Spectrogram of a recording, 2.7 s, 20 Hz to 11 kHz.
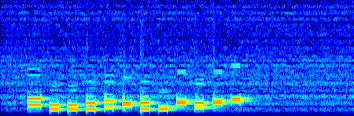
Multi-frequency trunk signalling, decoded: KP 2248641050 ST

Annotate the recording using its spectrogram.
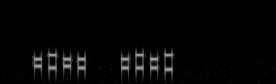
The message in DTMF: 7674 4643

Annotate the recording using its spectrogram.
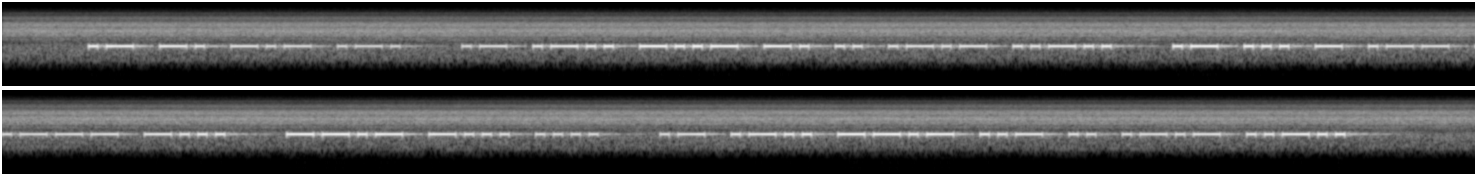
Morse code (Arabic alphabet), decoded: انكر الصنيعه استوجب قبح القطيعه

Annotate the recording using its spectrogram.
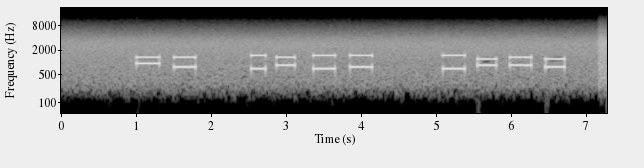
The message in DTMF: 05 3836 3784

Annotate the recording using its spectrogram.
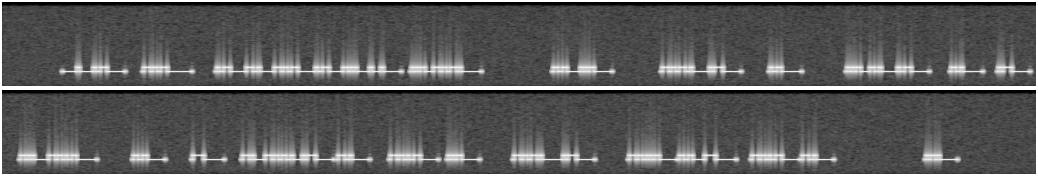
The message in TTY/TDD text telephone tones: A MAN MARKS HIS NEWSPAPER WITH PEN AS HE SIT AND

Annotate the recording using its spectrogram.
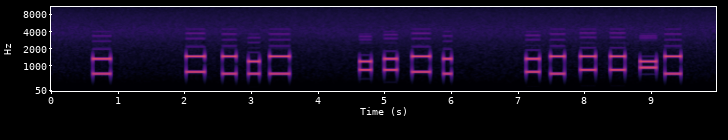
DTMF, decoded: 2 6313 7862 5399*3

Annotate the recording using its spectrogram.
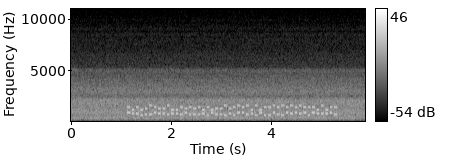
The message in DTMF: #7915B#88B776065673*55A83D#B7A*33D6A#C#C#3#7C7#6

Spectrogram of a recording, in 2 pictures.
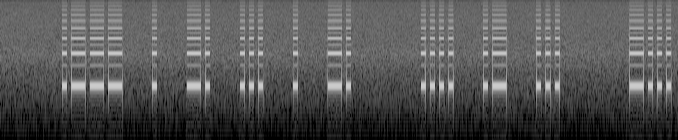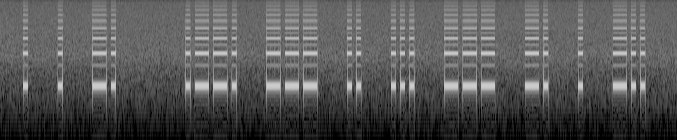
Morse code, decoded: JENSEN HAS BEEN POISONED

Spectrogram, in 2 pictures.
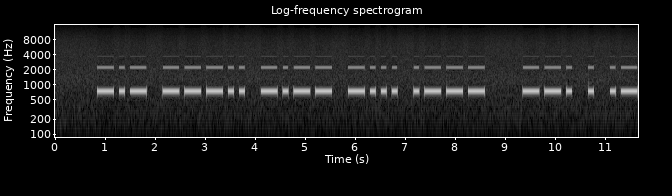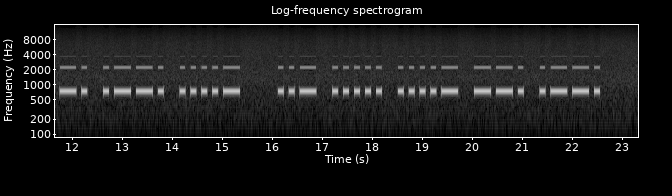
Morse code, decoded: K8YBJ GEPP4 U54GP

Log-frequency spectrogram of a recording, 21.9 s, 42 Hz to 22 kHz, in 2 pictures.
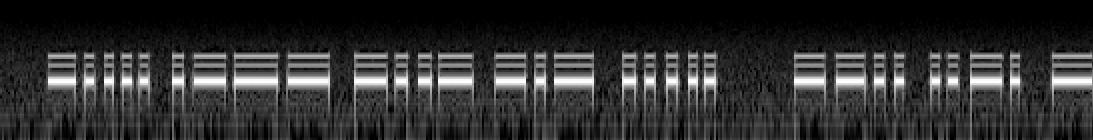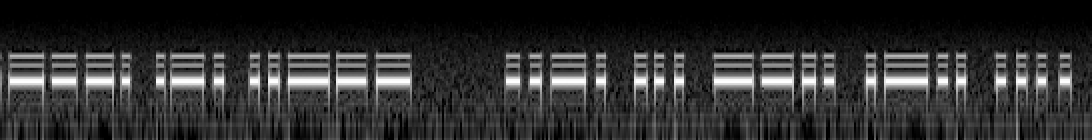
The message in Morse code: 6JXK5 ZF9R2 FSZLH

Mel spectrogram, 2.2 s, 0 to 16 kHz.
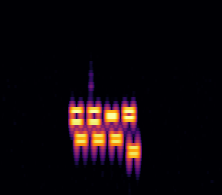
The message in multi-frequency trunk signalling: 8869

